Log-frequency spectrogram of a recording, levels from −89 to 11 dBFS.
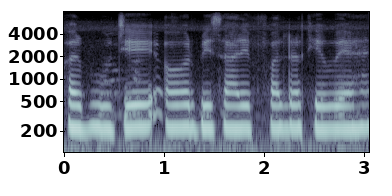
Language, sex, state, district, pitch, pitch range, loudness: Hindi, female, Bihar, Kaimur, 220 Hz, 220-225 Hz, -16 LUFS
